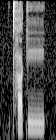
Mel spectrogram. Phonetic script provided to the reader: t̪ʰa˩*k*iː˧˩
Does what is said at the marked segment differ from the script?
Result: no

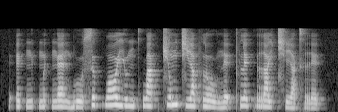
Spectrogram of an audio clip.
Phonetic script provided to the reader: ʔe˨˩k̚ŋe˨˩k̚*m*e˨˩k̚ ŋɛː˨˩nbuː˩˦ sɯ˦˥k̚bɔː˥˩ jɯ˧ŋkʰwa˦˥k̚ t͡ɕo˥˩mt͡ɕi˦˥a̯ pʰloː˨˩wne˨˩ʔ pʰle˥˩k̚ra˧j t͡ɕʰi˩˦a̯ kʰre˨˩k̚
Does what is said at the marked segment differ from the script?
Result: no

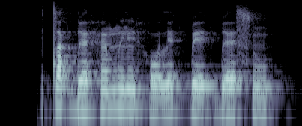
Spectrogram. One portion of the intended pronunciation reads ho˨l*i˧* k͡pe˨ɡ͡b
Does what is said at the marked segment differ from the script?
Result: yes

